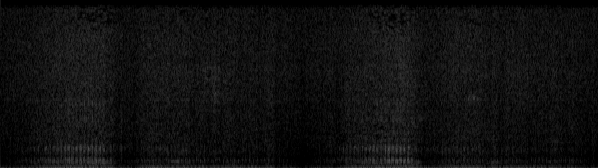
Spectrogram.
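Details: Deep continuous purring from Sabu, a British Shorthair, content and at ease; the vibrating rumble pulses strongly in two long breath cycles, inhale and exhale blending almost without a gap, in a home amateur recording.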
